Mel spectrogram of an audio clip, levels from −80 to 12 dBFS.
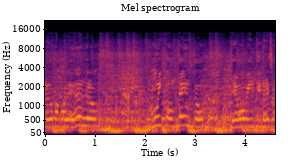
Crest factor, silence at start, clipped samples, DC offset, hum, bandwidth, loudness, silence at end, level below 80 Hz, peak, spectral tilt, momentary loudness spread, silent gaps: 10 dB; 0 s; under 0.1%; under 0.1%; none; 14.5 kHz; -12 LUFS; 0 s; -50 dBFS; 0 dBFS; -5.5 dB/octave; 2 LU; none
